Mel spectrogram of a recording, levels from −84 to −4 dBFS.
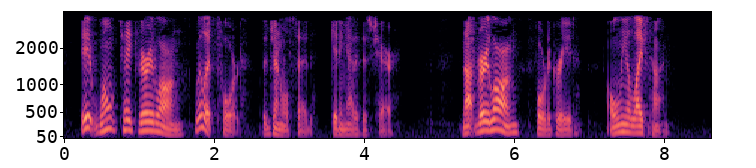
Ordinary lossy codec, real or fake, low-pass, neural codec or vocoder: MP3, 24 kbps; real; 3.6 kHz; none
